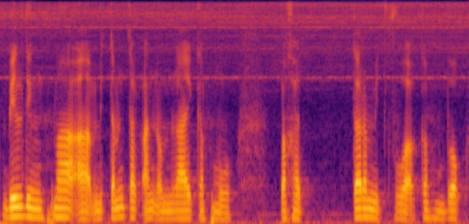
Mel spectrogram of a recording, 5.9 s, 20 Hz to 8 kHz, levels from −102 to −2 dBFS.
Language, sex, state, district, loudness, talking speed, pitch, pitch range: Mizo, male, Mizoram, Aizawl, -20 LUFS, 165 wpm, 100 Hz, 95-115 Hz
